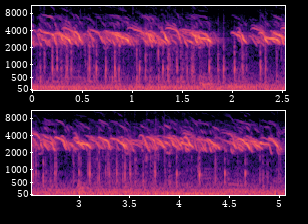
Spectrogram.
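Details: High, sharply falling chick-like peeps from several chickens, coming in fast rolling runs with a brief pause near the middle, over a faint low hum.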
